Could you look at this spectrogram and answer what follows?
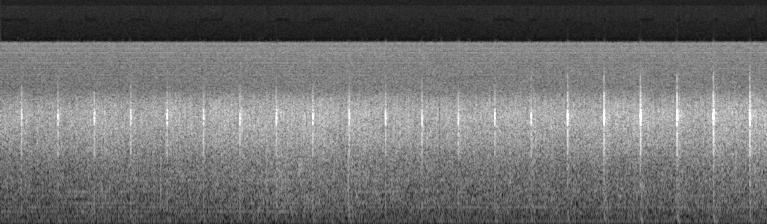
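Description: A time bomb ticking in a rubble-trapped space, sharp regular ticks about twice a second over low background hiss, growing slightly louder toward the end.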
